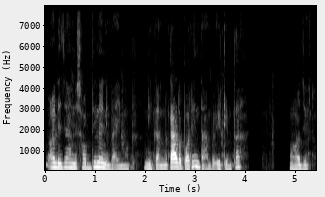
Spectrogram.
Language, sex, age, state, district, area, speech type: Nepali, female, 60+, West Bengal, Darjeeling, rural, spontaneous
